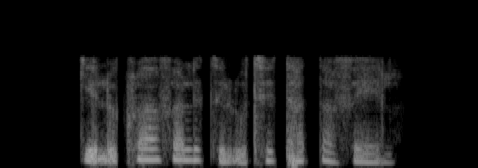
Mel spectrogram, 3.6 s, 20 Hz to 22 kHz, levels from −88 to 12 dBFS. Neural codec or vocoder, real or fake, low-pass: codec, 16 kHz in and 24 kHz out, 1 kbps, XY-Tokenizer; fake; 5.4 kHz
